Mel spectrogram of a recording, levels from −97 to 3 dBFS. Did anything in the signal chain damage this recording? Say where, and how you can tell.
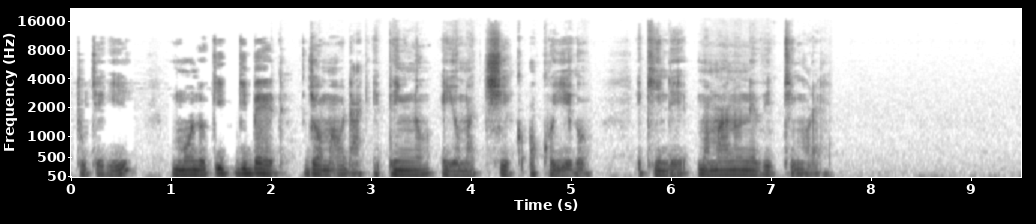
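Yes. The player opened an adaptive stream on a low-bitrate rendition and switched to a better one at 2.0 s, once it had gauged the connection. From 0.0 to 2.0 s the speech has nothing above 11.5 kHz, and codec artefacts are more pronounced. The upgrade lands abruptly with no gap, a step consistent with moving from roughly 32 kbit/s AAC to about 96 kbit/s. The stage is network delivery and the codec, not the recording itself.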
